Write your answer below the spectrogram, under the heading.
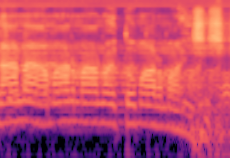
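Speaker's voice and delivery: soft, quiet, sly voice.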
